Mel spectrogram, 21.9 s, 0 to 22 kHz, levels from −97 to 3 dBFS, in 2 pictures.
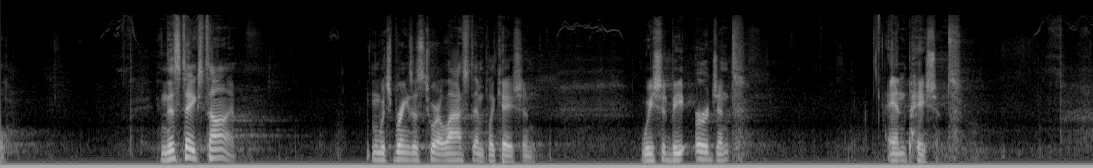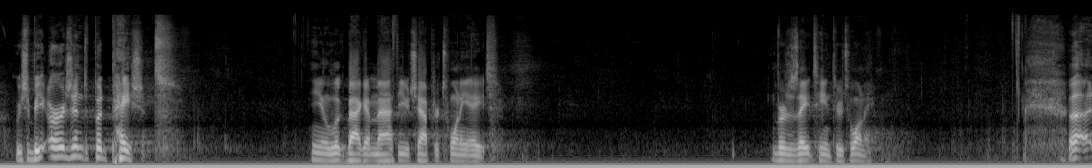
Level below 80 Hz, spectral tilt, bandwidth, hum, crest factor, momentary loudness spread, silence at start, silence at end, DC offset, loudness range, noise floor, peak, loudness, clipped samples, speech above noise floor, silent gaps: -66 dBFS; -5 dB/octave; 16 kHz; none; 24 dB; 19 LU; 0 s; 0 s; 2%; 7 LU; -66 dBFS; -10 dBFS; -31 LUFS; under 0.1%; 36 dB; none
